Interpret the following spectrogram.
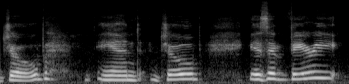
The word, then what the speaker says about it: Job: Um, spelled Job, Jo O B, but it's pronounced Job.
